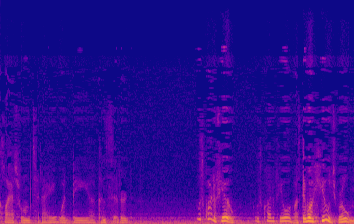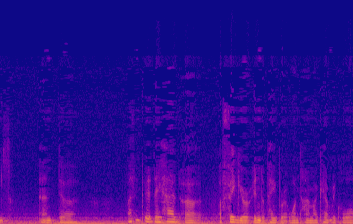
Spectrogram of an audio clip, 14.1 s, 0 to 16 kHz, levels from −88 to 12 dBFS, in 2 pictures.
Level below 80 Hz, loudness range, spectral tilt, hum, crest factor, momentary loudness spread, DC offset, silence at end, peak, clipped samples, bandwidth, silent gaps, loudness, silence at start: -38 dBFS; 11 LU; -9 dB/octave; none; 22 dB; 22 LU; under 0.1%; 0 s; -2 dBFS; under 0.1%; 13.5 kHz; none; -23 LUFS; 0 s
